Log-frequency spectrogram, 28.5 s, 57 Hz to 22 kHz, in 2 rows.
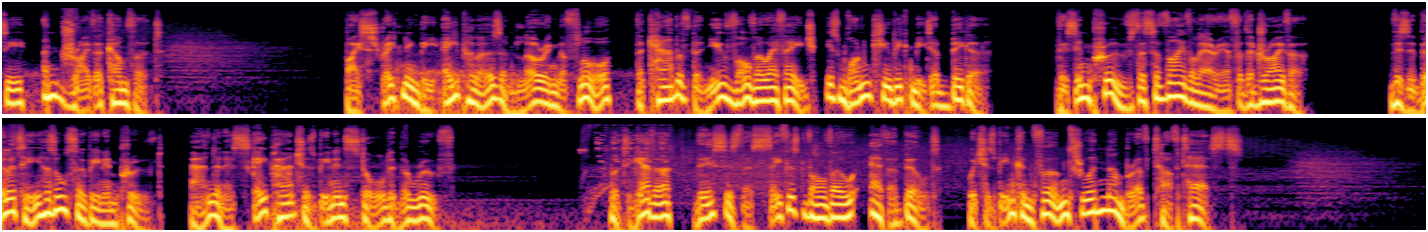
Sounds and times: Speech: 0.0s - 1.6s, 3.4s - 9.9s, 10.6s - 13.1s, 13.9s - 18.8s, 20.2s - 26.7s.

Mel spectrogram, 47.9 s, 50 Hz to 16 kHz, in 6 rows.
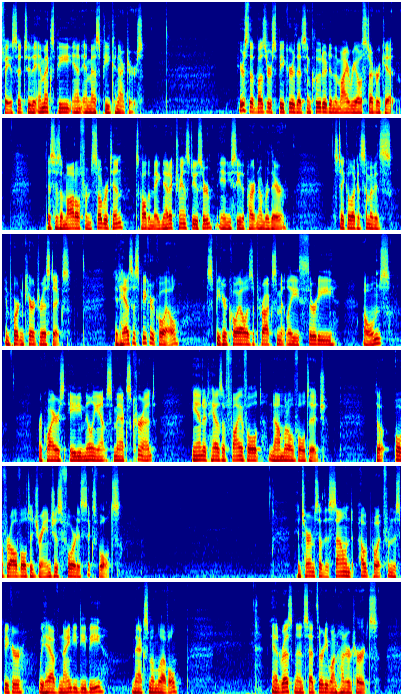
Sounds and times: Speech: 0.0s - 2.9s, 4.7s - 8.0s, 8.8s - 13.8s, 14.6s - 17.4s, 18.2s - 23.8s, 24.6s - 27.1s, 27.7s - 30.5s, 31.4s - 34.4s, 37.8s - 43.5s, 45.2s - 47.5s.

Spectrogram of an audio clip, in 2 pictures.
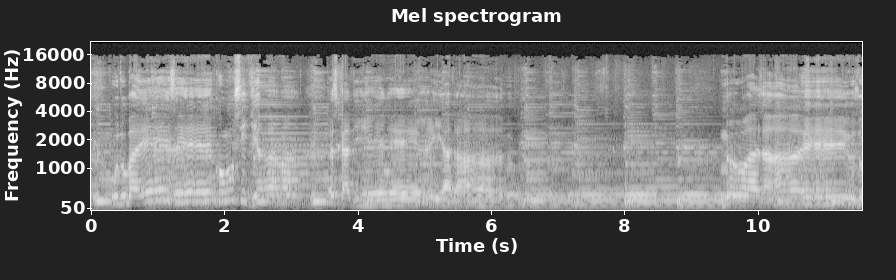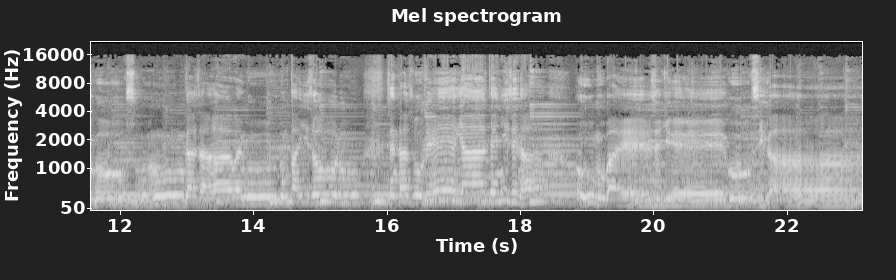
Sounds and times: Acoustic guitar: 0.0s - 23.1s.

